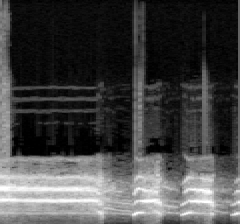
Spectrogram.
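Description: A goat screaming: one long, loud, human-like scream that stops about a second in, followed by two short bleats that bend in pitch.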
